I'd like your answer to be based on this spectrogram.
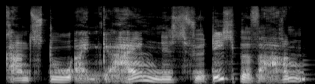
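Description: Narrator playing a shy porcelain clockwork boy, slow. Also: mid-range voice, sing-song, slightly rough, no room sound, studio quality, far from the mic, full character voice. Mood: soft.

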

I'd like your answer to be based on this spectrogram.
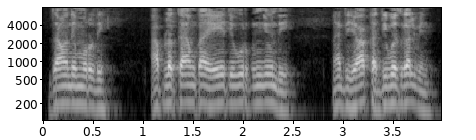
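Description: A woman voicing a tired male schoolteacher who grumbles and pleads for calm. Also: mid-range voice, quick pace, pitched below the performer's own voice, close to an everyday voice. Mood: weary. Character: weary male schoolteacher running a class vote.

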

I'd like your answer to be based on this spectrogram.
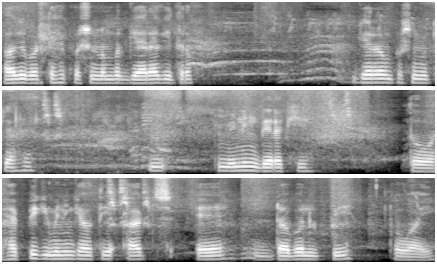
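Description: Male teacher solving an exam paper, keeps asking the class the answer, dark monotone, bit of faint hiss. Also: mid-range voice, unhurried, pauses often. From India. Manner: repeats questions back to students; spells words letter by letter.

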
